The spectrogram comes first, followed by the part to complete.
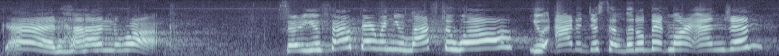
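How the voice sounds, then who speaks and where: A woman coaching a riding lesson, projecting brisk, encouraging commands to her student in a riding arena. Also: very high voice, fairly bright tone. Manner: encouraging, praising the rider. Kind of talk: live riding lesson instruction.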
